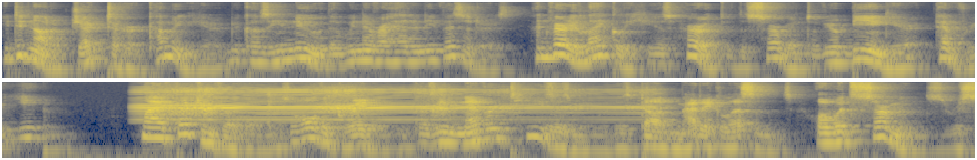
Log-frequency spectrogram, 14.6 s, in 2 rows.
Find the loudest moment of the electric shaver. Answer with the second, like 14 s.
9 s.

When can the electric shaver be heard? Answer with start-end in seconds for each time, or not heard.
8.2-12.3.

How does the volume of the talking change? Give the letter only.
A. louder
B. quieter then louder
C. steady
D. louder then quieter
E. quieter
C.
